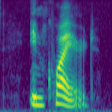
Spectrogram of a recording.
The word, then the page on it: inquired: American English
